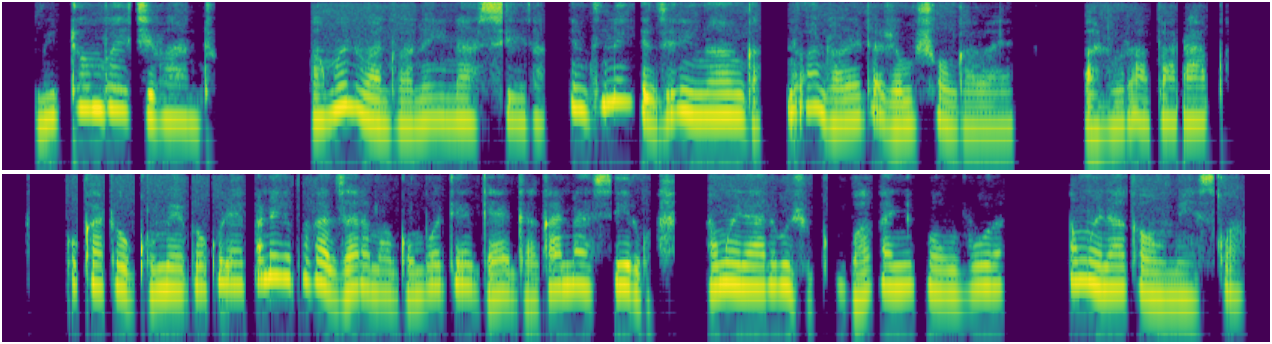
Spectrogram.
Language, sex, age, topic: Ndau, female, 36-49, health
